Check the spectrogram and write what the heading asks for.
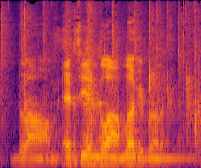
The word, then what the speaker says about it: Blom: Blom.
